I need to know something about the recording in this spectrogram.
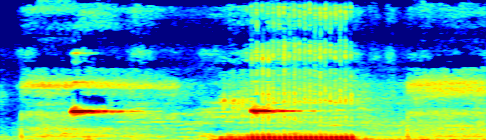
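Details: French Bulldog snoring. Thin high whistling tones through the nose are followed by a short, pulsing, rattly snore lasting about a second, then quiet breathing.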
